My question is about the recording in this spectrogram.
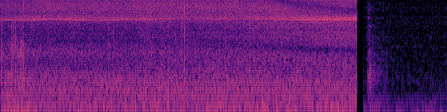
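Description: DJI Mavic Pro quadcopter drone in flight, its propellers giving a steady buzzing hum with a high whine above it. The sound cuts off abruptly near the end.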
